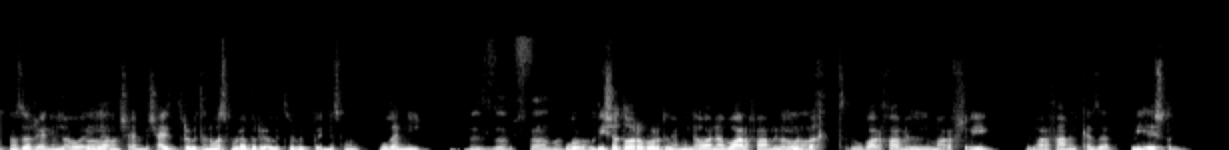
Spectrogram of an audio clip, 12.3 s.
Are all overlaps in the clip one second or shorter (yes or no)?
yes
